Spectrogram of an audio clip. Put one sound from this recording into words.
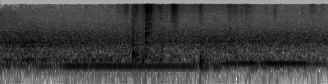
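A cardboard box scrapes and knocks as a cat jumps out of it.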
